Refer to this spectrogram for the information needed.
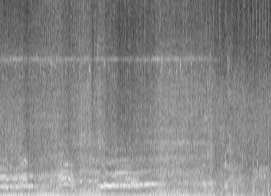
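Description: A car's tires screech loudly as it brakes hard in the rain before a boy on a bicycle, a shrill squeal rising out of heavy road rumble and fading as the vehicle comes to a stop.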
